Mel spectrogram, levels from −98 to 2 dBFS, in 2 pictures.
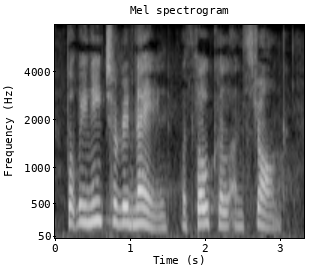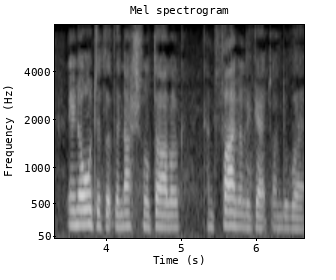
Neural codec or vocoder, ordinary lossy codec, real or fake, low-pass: codec, 16 kHz, 4 kbps, FreqCodec, smaller model; none; fake; none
